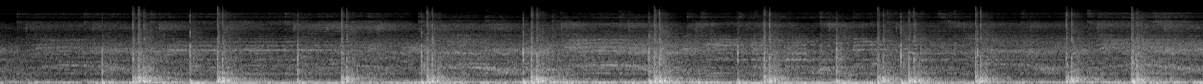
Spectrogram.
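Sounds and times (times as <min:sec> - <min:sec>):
fireworks booming: 0:01.2 - 0:12.0.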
